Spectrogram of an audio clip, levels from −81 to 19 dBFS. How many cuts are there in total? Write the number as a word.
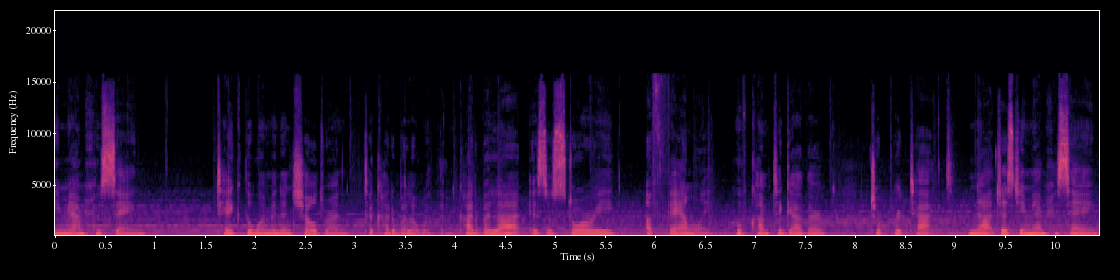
three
